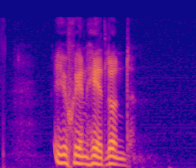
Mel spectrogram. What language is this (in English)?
Swedish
